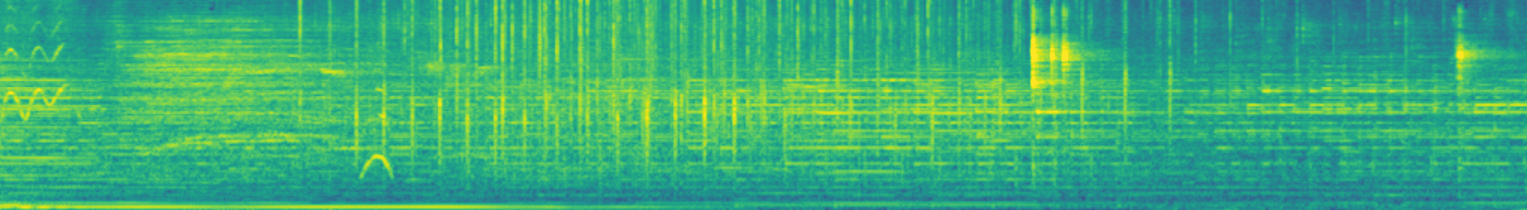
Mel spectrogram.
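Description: A rock band's last chord and low bass drone ringing out and fading over the first few seconds, with the audience applauding and whistling. A steady keyboard tone lingers underneath as the clapping dies away.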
